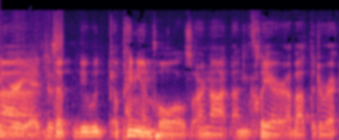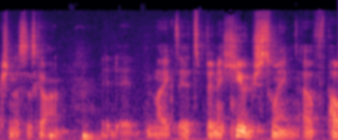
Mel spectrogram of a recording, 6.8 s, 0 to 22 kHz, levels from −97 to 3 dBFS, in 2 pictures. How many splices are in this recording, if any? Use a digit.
2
